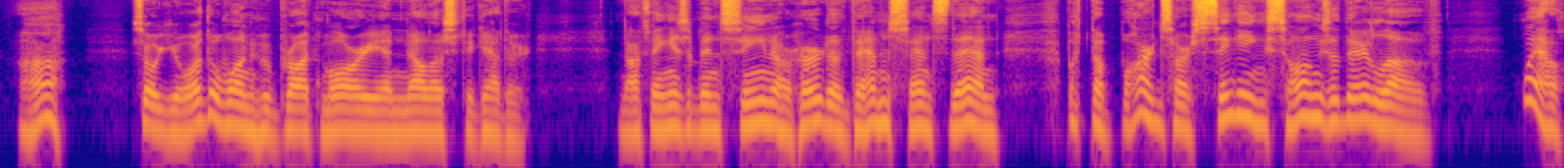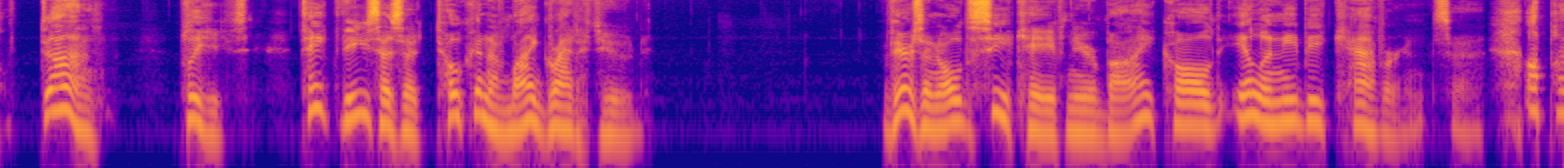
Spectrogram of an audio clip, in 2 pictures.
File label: breton, breton voice auditions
